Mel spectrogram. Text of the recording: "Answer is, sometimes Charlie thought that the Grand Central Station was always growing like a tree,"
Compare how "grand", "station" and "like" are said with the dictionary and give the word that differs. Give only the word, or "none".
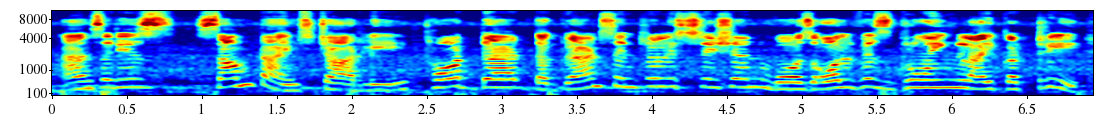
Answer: none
